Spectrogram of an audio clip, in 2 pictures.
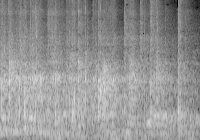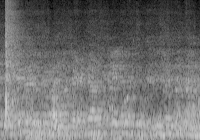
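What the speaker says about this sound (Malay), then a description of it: "Tolong bagi tepukan pada Rudy ya." Audience applause at a golf club monthly medal prize-giving, a dense burst of clapping and thumps in the first few seconds that thins out, with chatter and voices continuing underneath.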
